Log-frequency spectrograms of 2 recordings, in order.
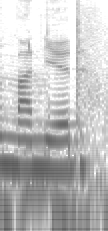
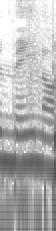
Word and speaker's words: Maynard: Conor Maynard. How do you say it? – Maynards. – Conor Maynard. Conor Maynard. – But it's spelled Man Yard. – Maynard. – No, it's not. Actually, it's spelled Maynard. Okay. – Yeah, Maynard. Like the sweets.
